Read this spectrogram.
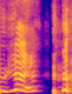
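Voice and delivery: high, loud comic yelp breaking into laughter; mock Northerner reply. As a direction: squeal it back, laughing. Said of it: "when Northerners try to do my accent".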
